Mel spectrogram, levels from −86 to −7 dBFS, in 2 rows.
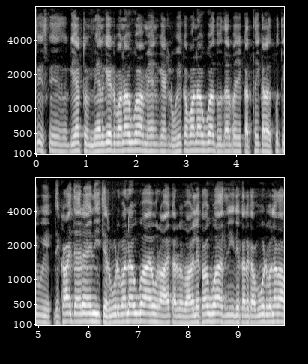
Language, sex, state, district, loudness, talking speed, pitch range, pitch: Hindi, male, Uttar Pradesh, Jyotiba Phule Nagar, -16 LUFS, 260 wpm, 140-155 Hz, 150 Hz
